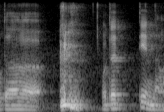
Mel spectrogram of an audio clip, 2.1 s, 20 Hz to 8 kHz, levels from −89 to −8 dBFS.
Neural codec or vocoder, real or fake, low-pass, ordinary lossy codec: none; real; 7.2 kHz; Opus, 64 kbps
